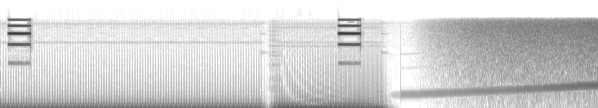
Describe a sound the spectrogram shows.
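Electronic beeps sound from a keypad.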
